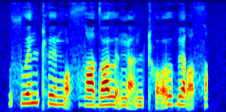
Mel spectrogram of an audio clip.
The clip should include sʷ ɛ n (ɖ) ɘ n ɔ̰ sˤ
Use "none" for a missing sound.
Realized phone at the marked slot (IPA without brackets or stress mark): ʈʰ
